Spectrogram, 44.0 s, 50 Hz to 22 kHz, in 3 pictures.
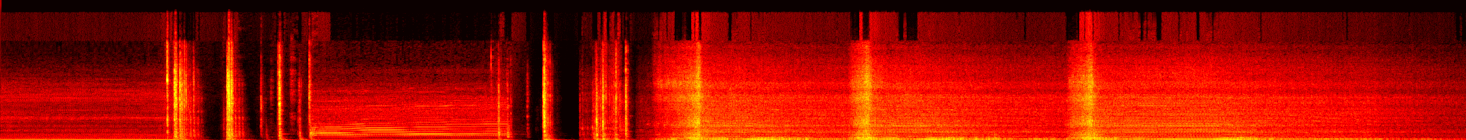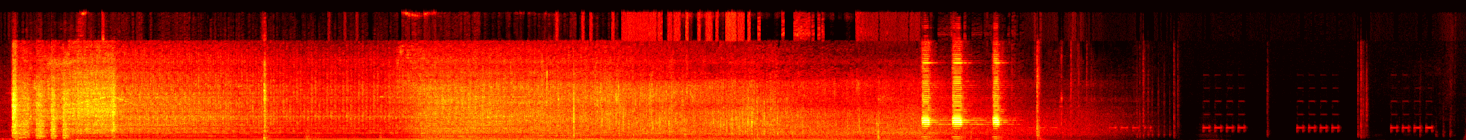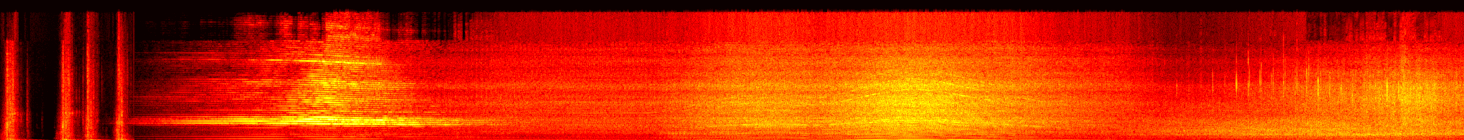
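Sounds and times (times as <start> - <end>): car door shutting: 1.5 - 6.4, 17.0 - 19.2, 23.2 - 25.8
car engine revving: 6.4 - 25.8, 30.8 - 43.9.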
